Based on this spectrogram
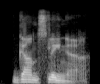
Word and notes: gunslinger: British English

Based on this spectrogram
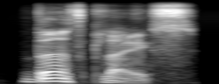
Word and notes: birthplace: British English

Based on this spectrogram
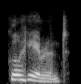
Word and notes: coherent: Indian

